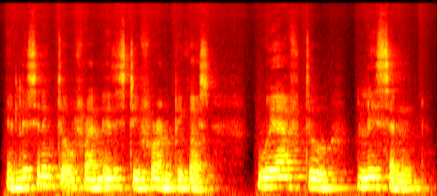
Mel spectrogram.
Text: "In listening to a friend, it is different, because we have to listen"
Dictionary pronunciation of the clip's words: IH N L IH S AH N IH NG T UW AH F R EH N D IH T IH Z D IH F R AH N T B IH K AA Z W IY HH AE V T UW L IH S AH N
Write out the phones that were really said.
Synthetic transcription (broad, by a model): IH N L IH S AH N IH NG T UW AH F R EH N D IH T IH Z D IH F R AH N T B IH K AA S W IY HH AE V T UW L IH S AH N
